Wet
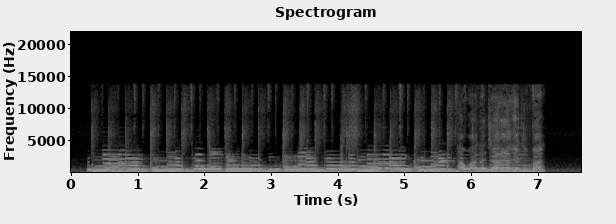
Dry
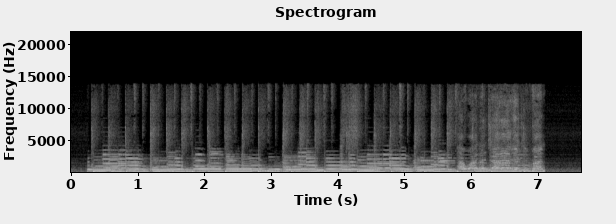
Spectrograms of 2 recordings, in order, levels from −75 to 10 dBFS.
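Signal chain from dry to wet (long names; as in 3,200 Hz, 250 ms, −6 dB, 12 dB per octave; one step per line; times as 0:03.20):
notch filter 1,500 Hz, Q 16
level −7 dB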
